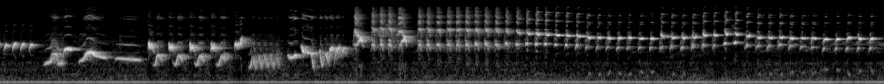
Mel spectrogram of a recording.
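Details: Singing actively after moulting, a white-rumped shama delivers a full fill-in song. Quick bouncing whistled phrases give way to a high buzzy burst, then a sustained rapid trill that wavers slightly in pitch. A steady low hum sits underneath.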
